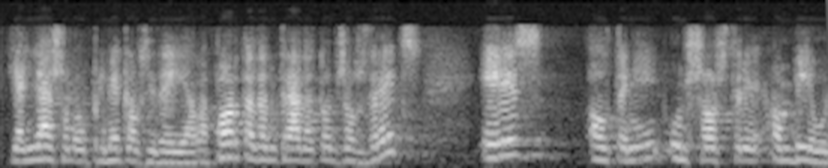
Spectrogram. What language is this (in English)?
Catalan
